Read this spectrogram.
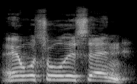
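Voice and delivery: high, loud cockney guard barking at prisoners; gruff guard. Acted. Guard scolding the prisoners, high and loud. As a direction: play the jailer calling out the noisy cell. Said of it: "a guard comes over and goes".

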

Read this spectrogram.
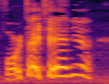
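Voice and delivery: high-pitched yell at ordinary volume; mock battle cry. Game master voicing a hero charging in, mock battle cry. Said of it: "you yell something like".

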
